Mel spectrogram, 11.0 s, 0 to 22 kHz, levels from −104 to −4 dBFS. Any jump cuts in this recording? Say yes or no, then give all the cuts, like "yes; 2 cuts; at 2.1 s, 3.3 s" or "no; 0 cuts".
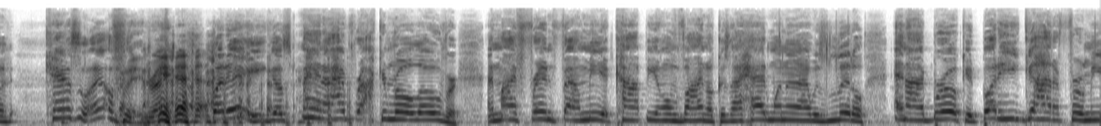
yes; 1 cut; at 9.1 s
